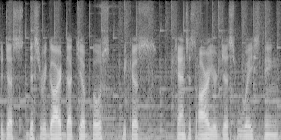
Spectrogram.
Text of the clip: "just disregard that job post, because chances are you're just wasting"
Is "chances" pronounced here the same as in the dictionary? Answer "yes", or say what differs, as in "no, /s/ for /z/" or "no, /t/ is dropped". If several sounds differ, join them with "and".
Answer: no, /s/ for /z/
